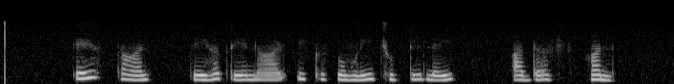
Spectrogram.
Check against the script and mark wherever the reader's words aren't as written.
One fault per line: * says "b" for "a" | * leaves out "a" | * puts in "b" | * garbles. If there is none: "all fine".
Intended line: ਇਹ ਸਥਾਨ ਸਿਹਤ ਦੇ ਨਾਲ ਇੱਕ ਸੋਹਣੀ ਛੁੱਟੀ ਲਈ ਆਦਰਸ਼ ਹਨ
all fine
